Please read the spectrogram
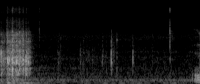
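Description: Clear plastic blister tray of action-figure accessories handled and set down: a short crinkly plastic clatter at the start, then a few faint clicks.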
